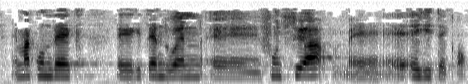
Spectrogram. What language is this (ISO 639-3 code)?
eus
